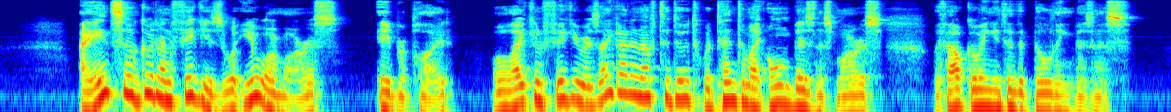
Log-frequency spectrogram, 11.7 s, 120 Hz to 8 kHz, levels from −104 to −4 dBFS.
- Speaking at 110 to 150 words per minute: No, average, 180 wpm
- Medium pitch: Yes, medium, 145 Hz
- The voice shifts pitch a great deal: Yes, wide, 7.7 semitones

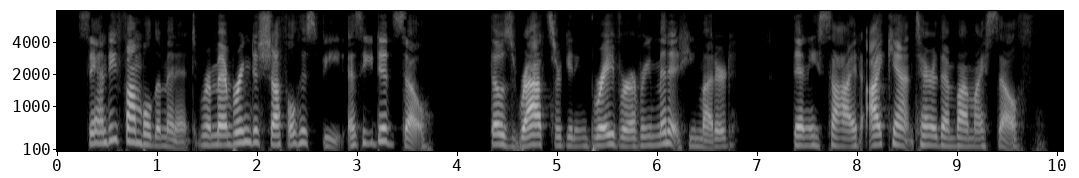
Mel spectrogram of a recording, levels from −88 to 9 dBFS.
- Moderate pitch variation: Yes, average, 3.3 semitones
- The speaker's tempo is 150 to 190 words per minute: Yes, average, 185 wpm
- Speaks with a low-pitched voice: No, high, 190 Hz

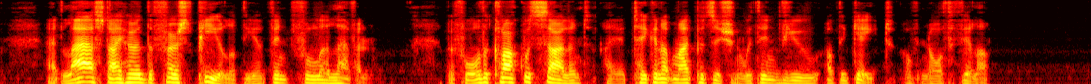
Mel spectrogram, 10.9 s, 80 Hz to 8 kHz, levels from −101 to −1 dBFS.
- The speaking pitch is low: Yes, low, 120 Hz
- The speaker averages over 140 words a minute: Yes, average, 165 wpm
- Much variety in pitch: Yes, wide, 5.7 semitones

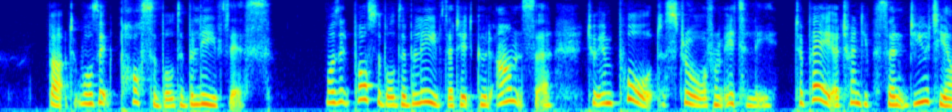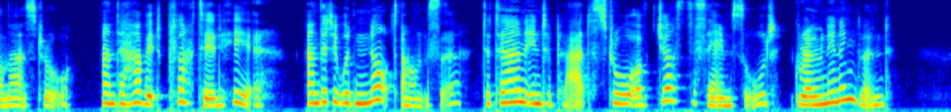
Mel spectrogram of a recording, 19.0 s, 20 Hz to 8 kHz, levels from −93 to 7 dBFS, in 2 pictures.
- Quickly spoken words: No, average, 175 wpm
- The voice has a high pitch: Yes, high, 245 Hz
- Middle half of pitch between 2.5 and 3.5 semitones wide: No, average, 4.8 semitones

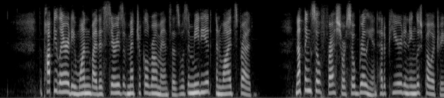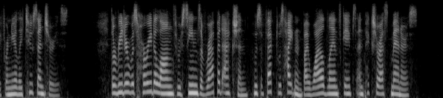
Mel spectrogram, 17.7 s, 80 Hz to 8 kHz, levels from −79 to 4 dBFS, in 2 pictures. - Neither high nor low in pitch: No, high, 225 Hz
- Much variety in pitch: No, average, 3.2 semitones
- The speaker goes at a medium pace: Yes, average, 165 wpm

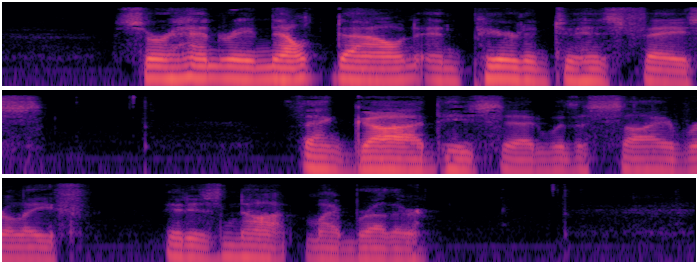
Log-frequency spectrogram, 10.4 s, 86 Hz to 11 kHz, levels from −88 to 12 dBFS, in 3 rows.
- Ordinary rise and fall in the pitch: Yes, average, 3.4 semitones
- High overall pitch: No, low, 110 Hz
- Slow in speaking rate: Yes, slow, 130 wpm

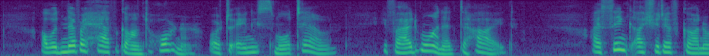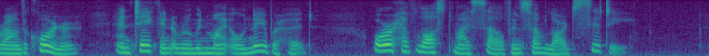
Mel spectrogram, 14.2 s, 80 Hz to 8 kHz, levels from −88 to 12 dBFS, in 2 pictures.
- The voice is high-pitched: Yes, high, 220 Hz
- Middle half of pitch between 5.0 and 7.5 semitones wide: Yes, wide, 5.4 semitones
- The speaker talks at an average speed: Yes, average, 180 wpm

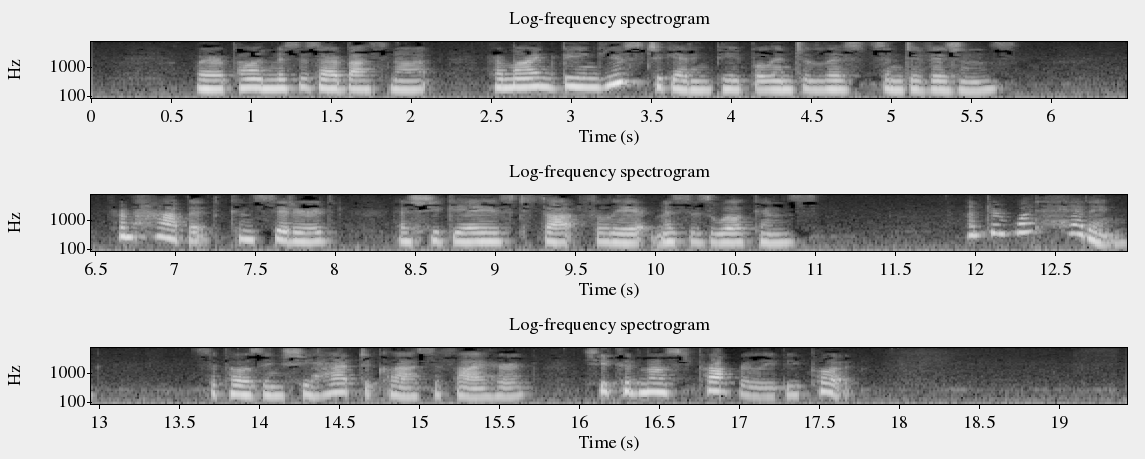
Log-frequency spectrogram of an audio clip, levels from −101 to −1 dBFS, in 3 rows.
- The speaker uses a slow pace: Yes, slow, 120 wpm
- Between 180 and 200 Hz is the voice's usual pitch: Yes, medium, 185 Hz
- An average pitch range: Yes, average, 3.4 semitones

